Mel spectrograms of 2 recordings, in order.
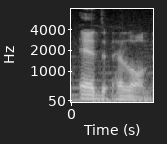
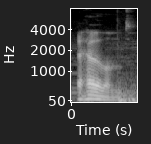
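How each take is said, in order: First: The name is said with a D sound. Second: The name is said without a D sound.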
